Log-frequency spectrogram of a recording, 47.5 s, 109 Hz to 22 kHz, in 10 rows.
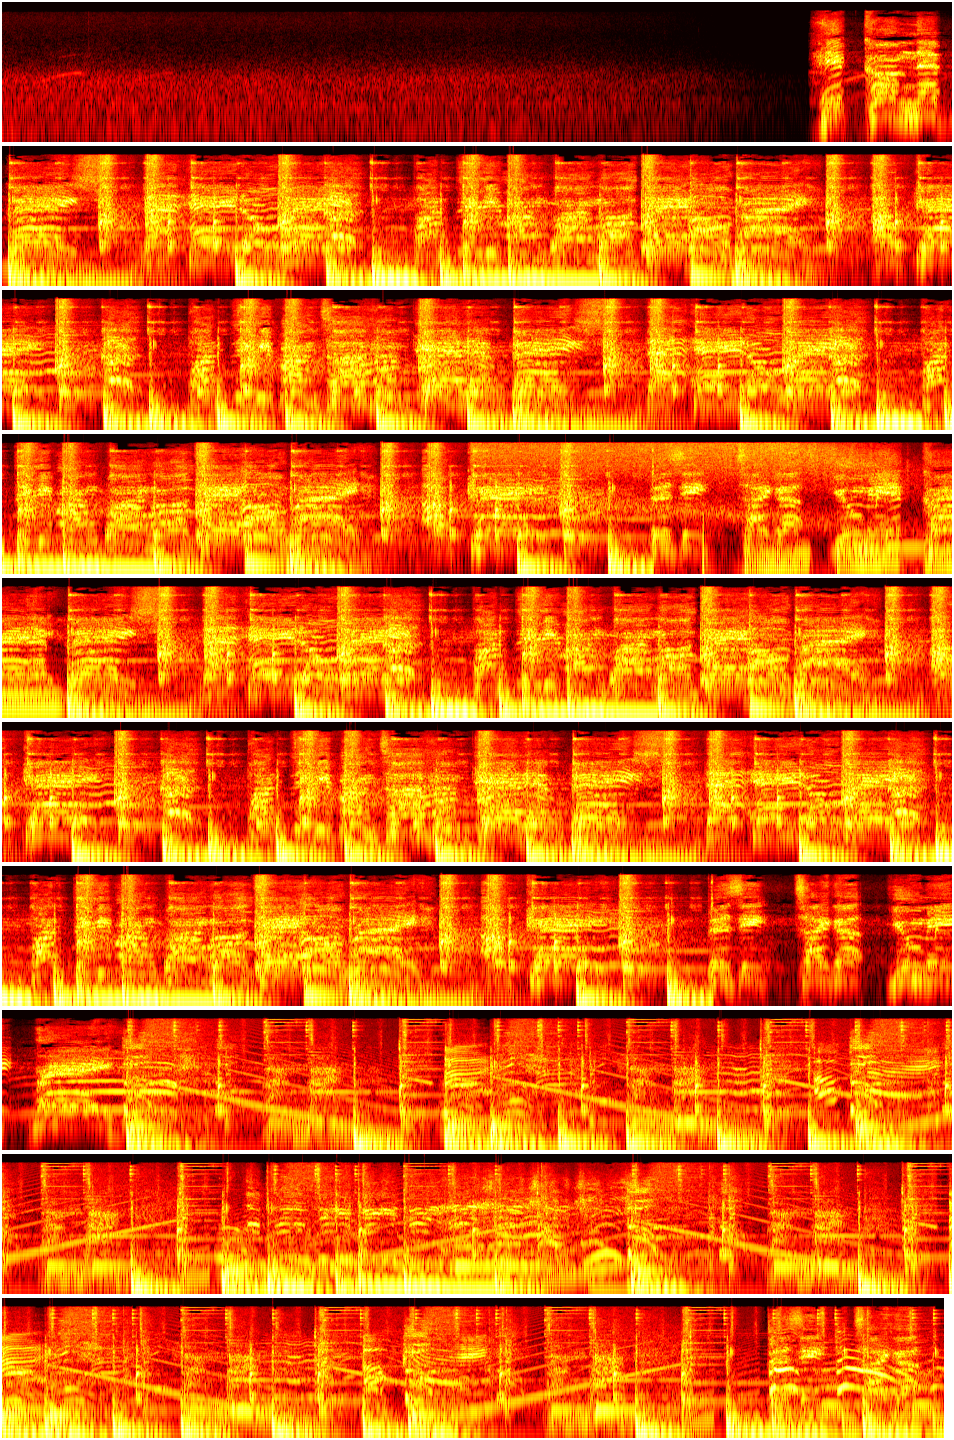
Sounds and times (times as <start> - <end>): Music: 4.1 - 47.4.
